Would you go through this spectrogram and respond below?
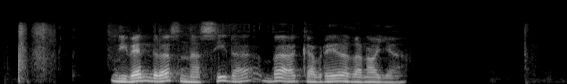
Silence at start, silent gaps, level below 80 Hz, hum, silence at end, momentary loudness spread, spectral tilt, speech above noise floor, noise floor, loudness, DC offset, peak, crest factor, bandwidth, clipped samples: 0.2 s; 4.38-4.42 s, 4.49-4.89 s; -56 dBFS; none; 0.4 s; 15 LU; -6 dB/octave; 64 dB; -87 dBFS; -24 LUFS; under 0.1%; -4 dBFS; 22 dB; 8 kHz; under 0.1%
